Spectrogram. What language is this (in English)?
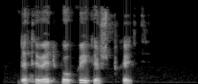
Central Kurdish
